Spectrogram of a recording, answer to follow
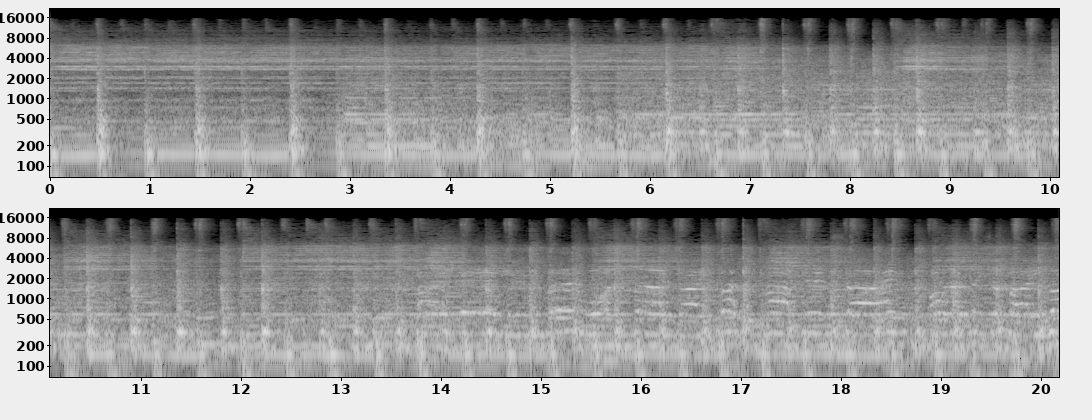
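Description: Live rock band playing a song: drum kit keeping a steady, even beat under sustained bass notes and electric guitar, with a bending melody line coming in more strongly in the second half.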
